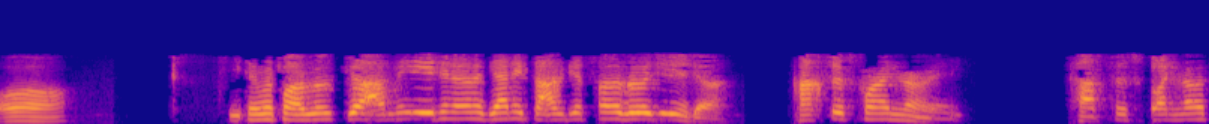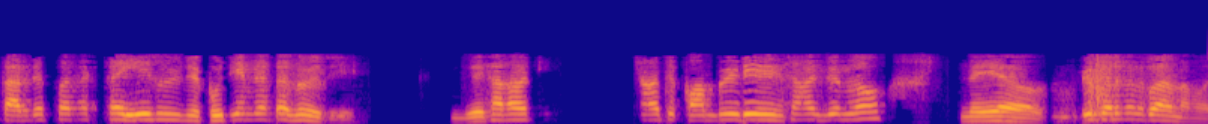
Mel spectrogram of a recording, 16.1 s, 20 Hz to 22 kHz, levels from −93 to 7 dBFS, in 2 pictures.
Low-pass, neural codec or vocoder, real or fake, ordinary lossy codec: 3.6 kHz; codec, 16 kHz, 0.5 kbps, X-Codec, HuBERT features, trained on general audio; fake; MP3, 16 kbps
